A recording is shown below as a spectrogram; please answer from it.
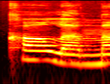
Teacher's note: Není to kolem, jak česky, ale je to O do A.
